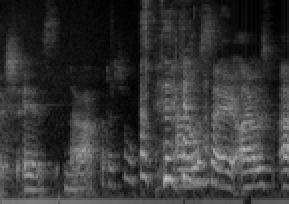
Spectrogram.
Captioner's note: laughing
